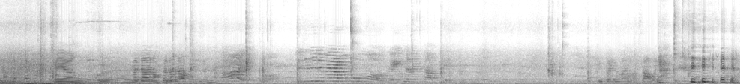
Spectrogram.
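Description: Small plastic switches click and snap close by.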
